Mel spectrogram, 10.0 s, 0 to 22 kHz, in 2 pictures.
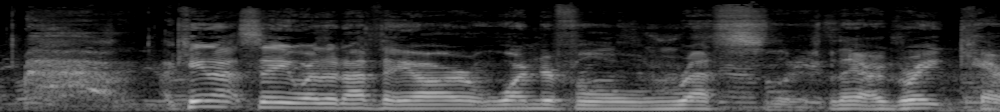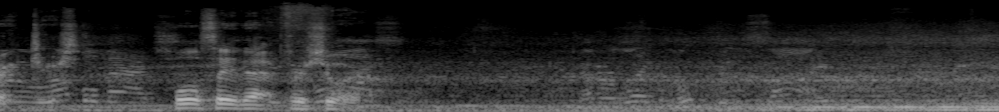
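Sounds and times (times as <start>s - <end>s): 
speech: 0.9s - 7.0s
heavy truck rumbling past outside: 4.8s - 9.9s.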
